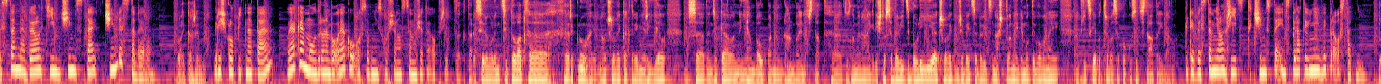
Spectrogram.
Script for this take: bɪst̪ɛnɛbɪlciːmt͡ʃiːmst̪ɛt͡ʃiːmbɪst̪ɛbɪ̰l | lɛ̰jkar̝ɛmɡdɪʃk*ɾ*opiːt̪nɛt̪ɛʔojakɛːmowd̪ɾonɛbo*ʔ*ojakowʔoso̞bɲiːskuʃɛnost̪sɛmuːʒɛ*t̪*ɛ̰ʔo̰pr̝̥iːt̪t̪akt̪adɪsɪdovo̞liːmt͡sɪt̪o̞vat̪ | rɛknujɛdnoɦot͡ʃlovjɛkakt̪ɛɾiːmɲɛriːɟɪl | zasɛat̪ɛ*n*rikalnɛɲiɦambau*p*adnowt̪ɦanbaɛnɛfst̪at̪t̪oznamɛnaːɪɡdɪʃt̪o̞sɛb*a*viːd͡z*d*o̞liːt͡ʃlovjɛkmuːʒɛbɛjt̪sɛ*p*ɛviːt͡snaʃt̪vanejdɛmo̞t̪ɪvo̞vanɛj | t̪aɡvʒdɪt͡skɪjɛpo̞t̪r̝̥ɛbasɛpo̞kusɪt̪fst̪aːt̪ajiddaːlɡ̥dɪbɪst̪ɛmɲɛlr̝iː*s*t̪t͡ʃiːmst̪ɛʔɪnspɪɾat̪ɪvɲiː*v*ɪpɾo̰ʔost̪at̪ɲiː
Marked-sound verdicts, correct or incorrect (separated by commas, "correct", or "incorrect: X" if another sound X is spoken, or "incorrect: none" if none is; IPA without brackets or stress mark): incorrect: l, correct, correct, correct, correct, incorrect: ɛ, incorrect: b, incorrect: b, incorrect: t͡s, correct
